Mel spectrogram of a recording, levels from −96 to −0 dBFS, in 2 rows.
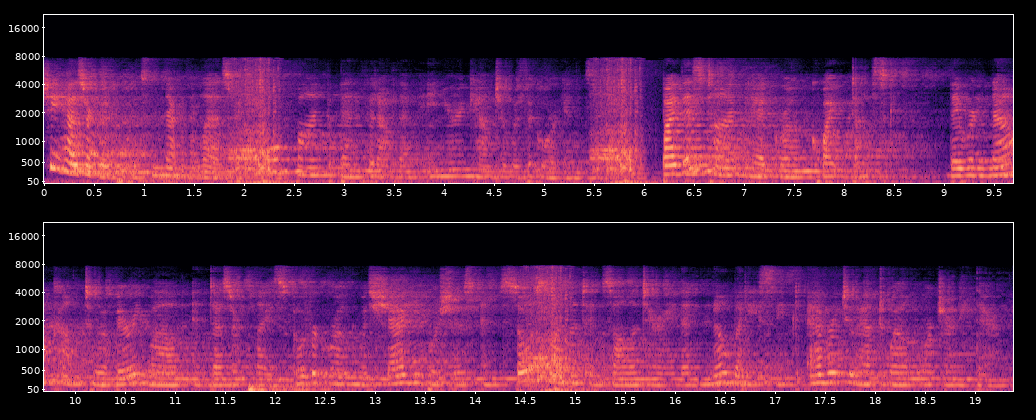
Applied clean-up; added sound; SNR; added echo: none; Engine / Mechanisms; 1 dB; reverberation time 2.5 s.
